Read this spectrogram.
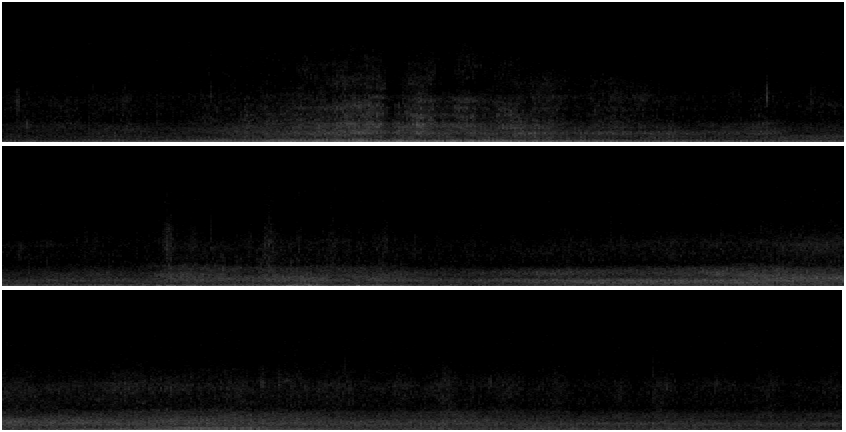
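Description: Waves wash and splash against a sea wall.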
